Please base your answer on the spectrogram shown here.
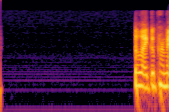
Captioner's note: pause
